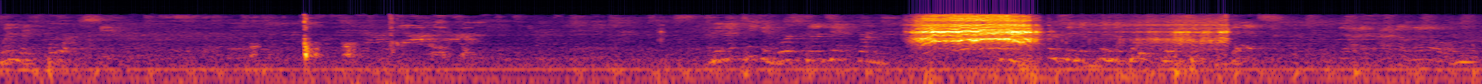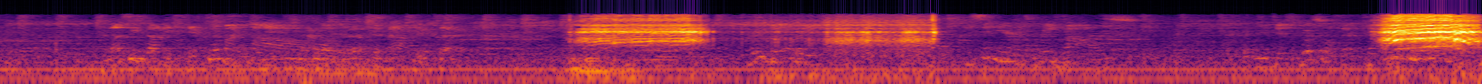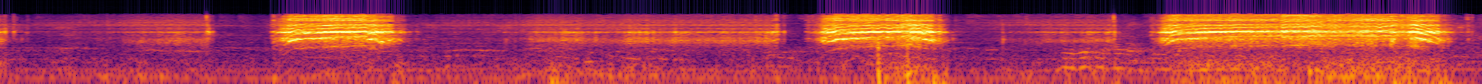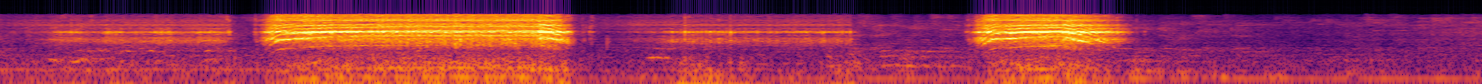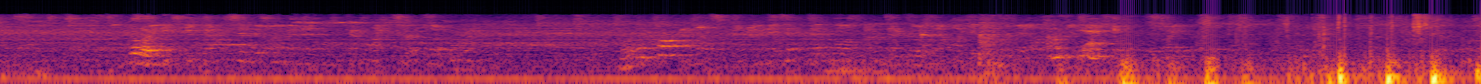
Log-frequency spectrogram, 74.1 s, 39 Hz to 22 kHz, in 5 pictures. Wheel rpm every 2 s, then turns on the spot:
0, 0, 0, 0, 40, 30, 0, 0, 0, 0, 30, 10, 0, 0, 50, 10, 80, 10, 20, 80, 60, 180, 30, 60, 190, 30, 10, 80, 0, 0, 0, 0, 0, 0, 0, 0, 0.
10-12 22-24 34-36 38-40 44-46 50-54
